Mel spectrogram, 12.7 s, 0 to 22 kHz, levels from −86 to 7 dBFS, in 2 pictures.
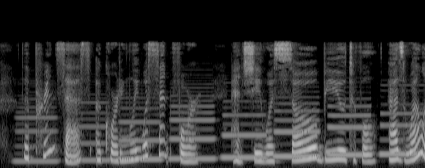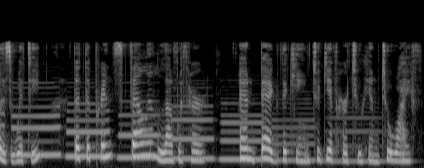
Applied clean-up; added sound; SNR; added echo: none; Wind instrument, woodwind instrument; 10 dB; none.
